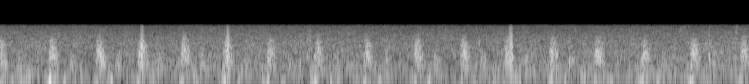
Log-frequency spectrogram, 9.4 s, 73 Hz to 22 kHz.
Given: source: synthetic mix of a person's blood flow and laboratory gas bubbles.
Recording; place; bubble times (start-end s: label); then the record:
Doppler ultrasound of blood flow; subclavian vein
3.73-3.78 s: bubbles
4.80-4.87 s: bubbles
5.97-6.02 s: bubbles
7.10-7.16 s: bubbles
8.85-8.90 s: bubbles
9.18-9.25 s: bubbles
From the record:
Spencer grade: 2 (many but less than half of the cardiac periods contain bubble signals, singularly or in groups); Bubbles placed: anywhere in the cardiac cycle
